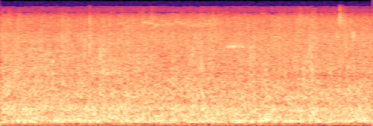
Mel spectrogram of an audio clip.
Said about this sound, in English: It's raining. Straight down, rain, no wind.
